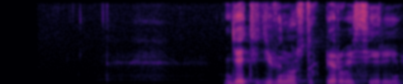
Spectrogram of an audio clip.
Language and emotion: Russian, neutral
